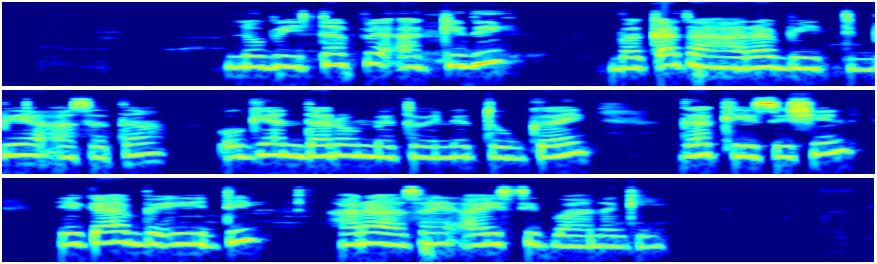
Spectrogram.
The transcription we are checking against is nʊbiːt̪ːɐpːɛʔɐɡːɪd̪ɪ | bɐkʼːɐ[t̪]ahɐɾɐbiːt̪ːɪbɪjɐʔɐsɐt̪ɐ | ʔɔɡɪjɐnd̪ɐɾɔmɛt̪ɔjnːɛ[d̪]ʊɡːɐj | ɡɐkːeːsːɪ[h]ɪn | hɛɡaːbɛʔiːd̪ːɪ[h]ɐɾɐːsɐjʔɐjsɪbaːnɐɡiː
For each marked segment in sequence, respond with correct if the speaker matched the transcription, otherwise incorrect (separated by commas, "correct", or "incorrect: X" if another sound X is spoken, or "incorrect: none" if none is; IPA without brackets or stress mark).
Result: correct, incorrect: t̪, incorrect: ʃ, correct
